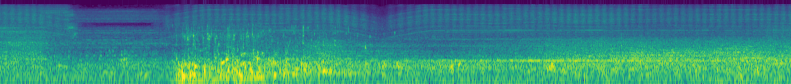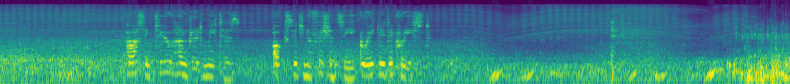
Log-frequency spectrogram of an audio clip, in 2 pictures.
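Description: Water rushes steadily past a small underwater craft.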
